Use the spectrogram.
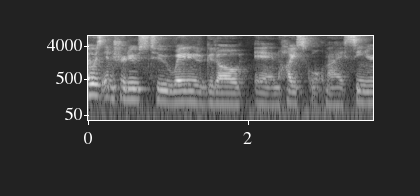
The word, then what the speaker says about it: Godot: you've seen my earlier review, I used to pronounce Godot, but I've recently been told that the author himself pronounced it Godot.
